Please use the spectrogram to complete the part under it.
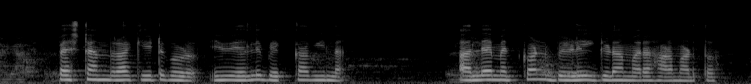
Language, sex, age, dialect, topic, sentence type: Kannada, female, 18-24, Northeastern, agriculture, statement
